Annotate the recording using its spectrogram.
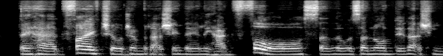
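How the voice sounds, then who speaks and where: Fairly even intonation in a somewhat breathy voice. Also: woman. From Canada. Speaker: theta healer and spiritual guide. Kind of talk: interview conversation. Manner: slow and clear.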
